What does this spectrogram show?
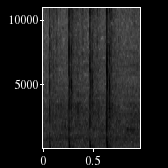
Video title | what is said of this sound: Cheese and Herb Damper Bread - One Pot Chef | if it sounds like it's Hollow on the inside you know you're good to go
